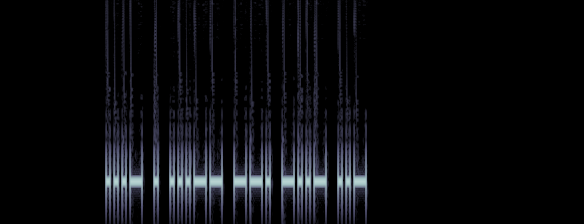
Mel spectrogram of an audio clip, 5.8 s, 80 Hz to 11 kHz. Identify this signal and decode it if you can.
Morse code, heard as a keyed tone, about 30 wpm, 700 Hz. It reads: VE3GXU
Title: DXCC-100 Call Signs - 6 Characters - Repeated 2x - 30wpm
